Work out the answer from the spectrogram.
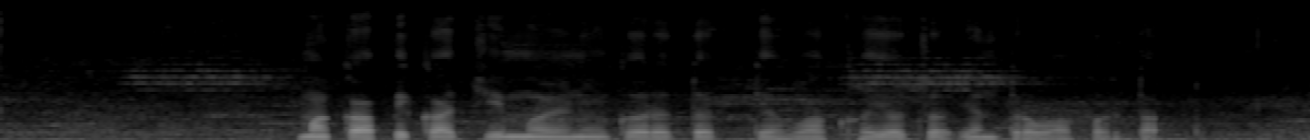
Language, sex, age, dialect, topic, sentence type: Marathi, male, 18-24, Southern Konkan, agriculture, question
